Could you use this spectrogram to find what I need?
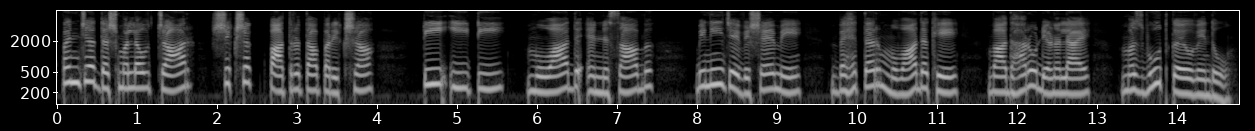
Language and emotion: Sindhi, neutral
